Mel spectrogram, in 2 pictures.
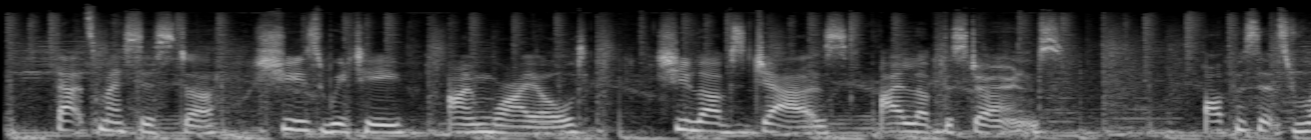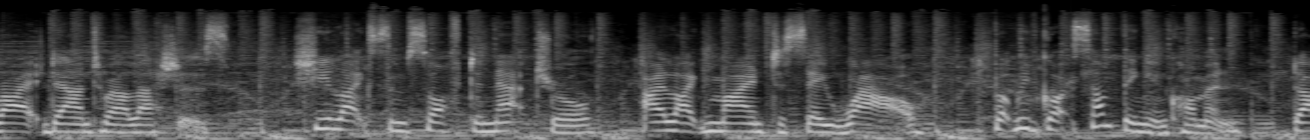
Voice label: languages british

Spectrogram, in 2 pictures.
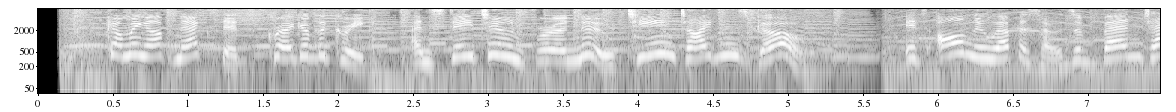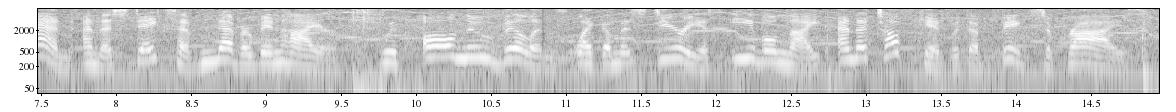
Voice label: promo women kids promo

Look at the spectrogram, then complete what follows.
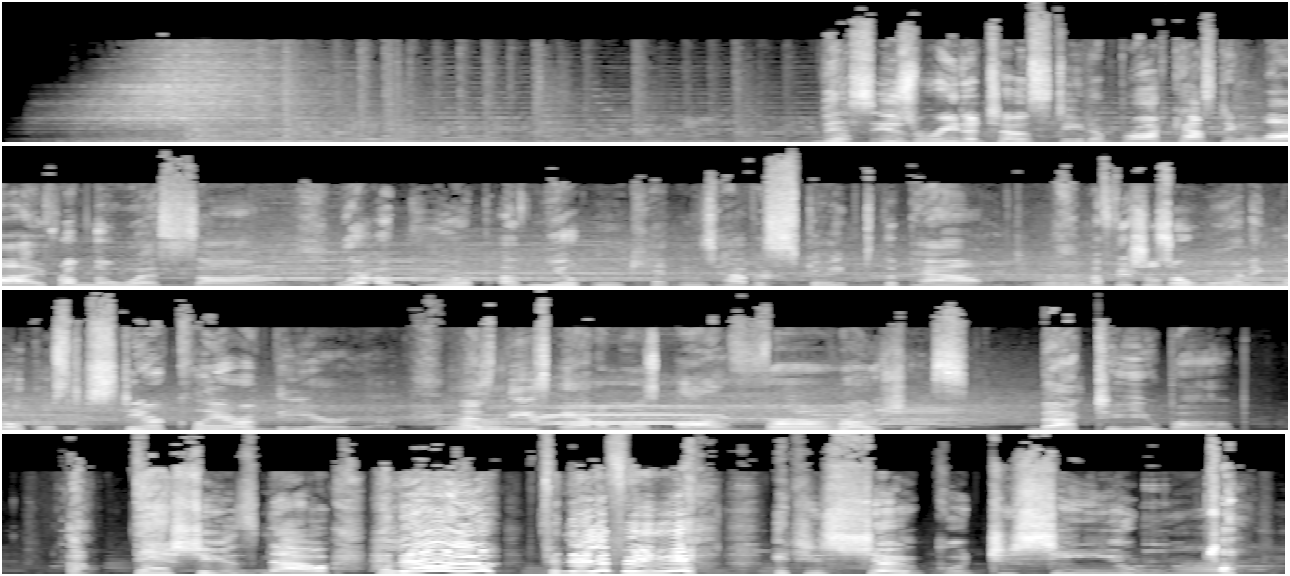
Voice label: animation women

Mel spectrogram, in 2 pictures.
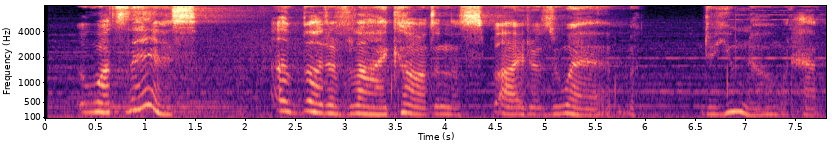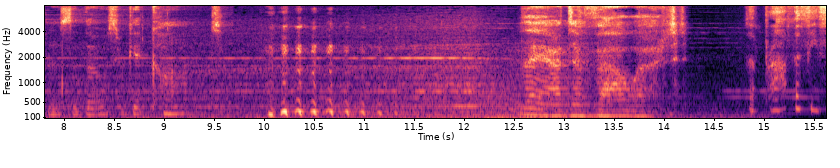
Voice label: animation vox character, nonbinary

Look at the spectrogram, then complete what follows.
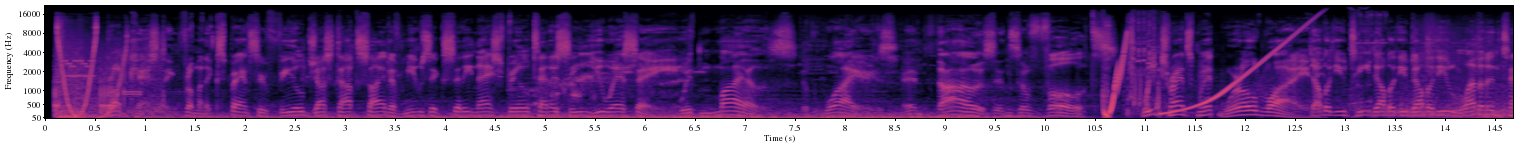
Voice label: radio men; radio imaging

